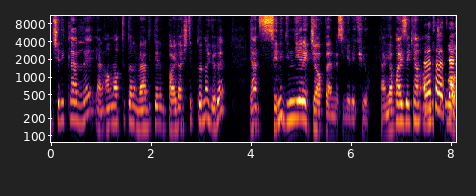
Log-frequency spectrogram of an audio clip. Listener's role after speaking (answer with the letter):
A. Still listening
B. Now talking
B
